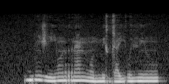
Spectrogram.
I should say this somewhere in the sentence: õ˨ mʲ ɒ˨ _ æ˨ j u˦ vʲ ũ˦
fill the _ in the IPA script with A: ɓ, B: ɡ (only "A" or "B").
B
